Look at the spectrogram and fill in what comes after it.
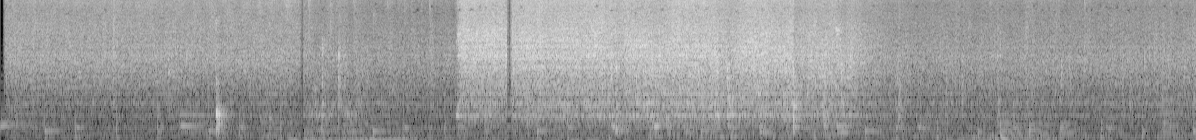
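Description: Chopped onions sizzling in hot oil in a non-stick frying pan while a spatula stirs them. About six seconds in the sizzle jumps suddenly much louder as chopped tomatoes hit the hot pan, then eases back down after about four seconds.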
